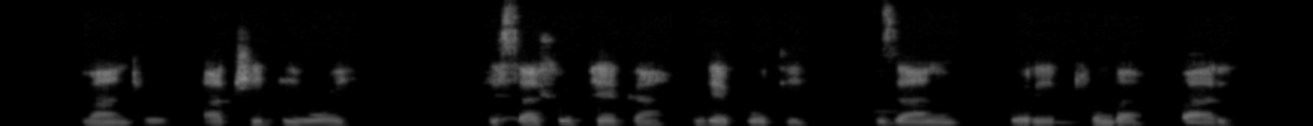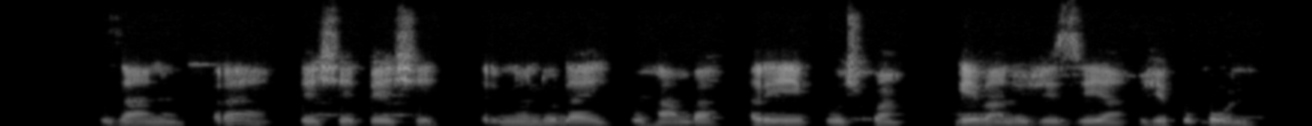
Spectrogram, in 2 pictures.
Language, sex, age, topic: Ndau, female, 36-49, health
